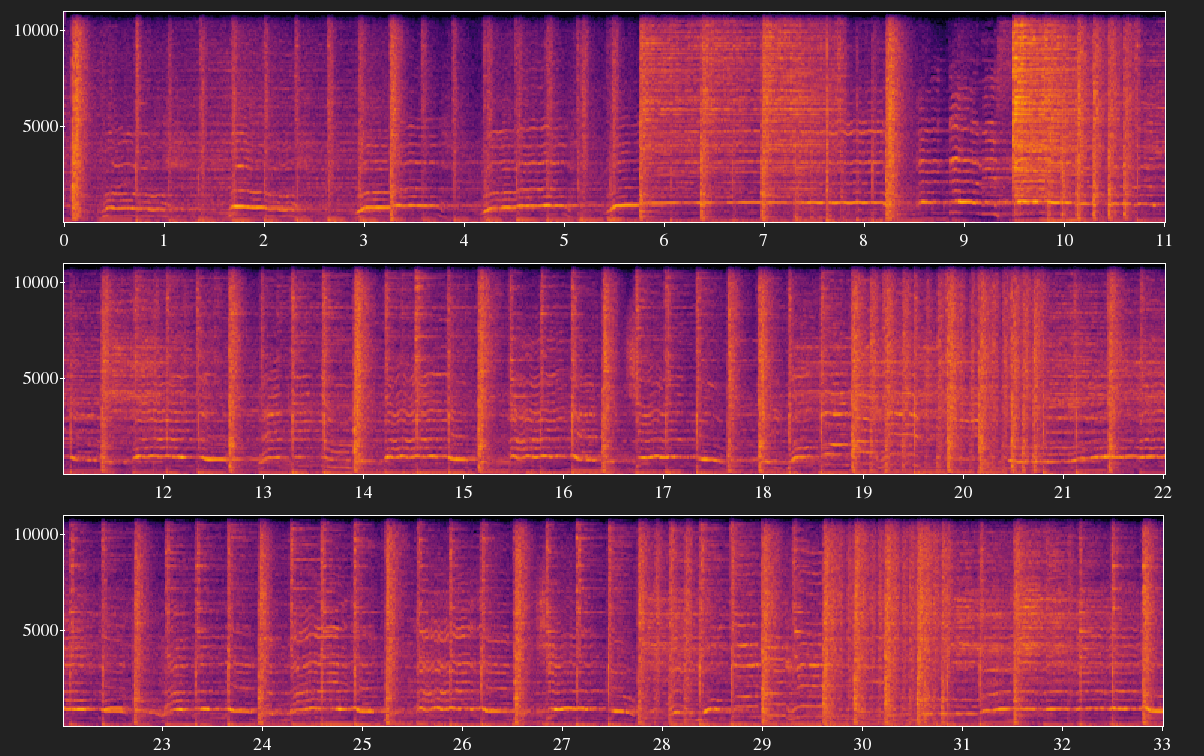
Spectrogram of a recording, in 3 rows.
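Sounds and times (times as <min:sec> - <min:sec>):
drum kit played with sticks: 0:00.0 - 0:33.0
recorded song with bass: 0:00.0 - 0:33.0.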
